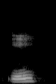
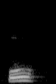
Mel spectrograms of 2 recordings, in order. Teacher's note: जिनके उच्चारण में मुख द्वार लगभग बंद ही रहता है, बिल्कुल बंद, बिल्कुल क्लोज, उसको कहेंगे आप संवृत।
